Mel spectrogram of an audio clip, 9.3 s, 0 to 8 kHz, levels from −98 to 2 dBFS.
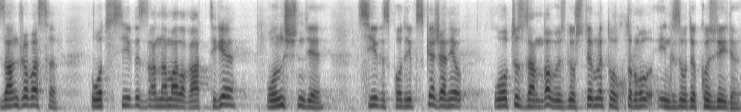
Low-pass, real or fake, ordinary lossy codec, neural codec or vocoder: none; fake; none; codec, 16 kHz, 0.8 kbps, ZipCodec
